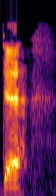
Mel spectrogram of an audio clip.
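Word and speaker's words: de (δέ): That Greek particle, de it is de, is how it's pronounced, is but avoid worldly and empty chatter, which will lead to further ungodliness.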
